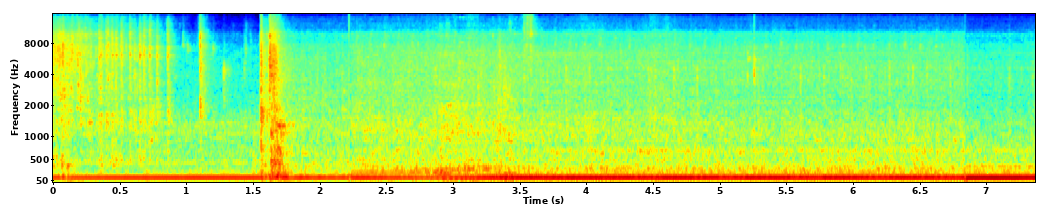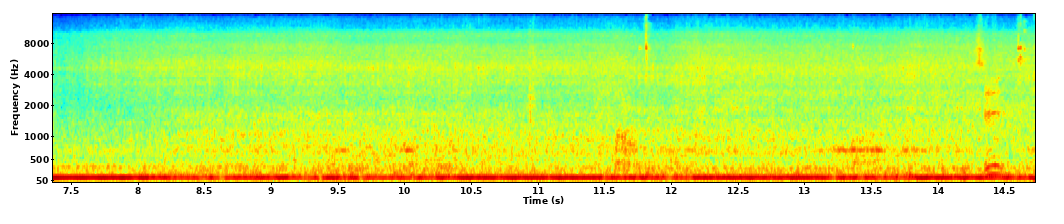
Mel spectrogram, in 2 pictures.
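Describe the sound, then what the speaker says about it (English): A washing machine runs its spin cycle with a loud, steady low hum and drone that holds throughout, a brief knock early on, close by with no talk. "let's put it in the spin cycle"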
